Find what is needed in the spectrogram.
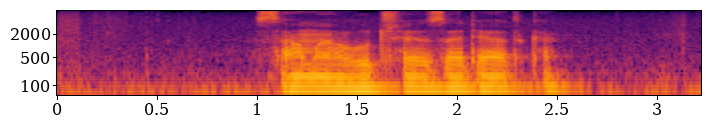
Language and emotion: Russian, neutral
